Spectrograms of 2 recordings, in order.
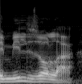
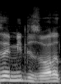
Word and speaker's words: Émile Zola: A pronúncia francesada seria Émile Zola. Mas Émile Zola também vale.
